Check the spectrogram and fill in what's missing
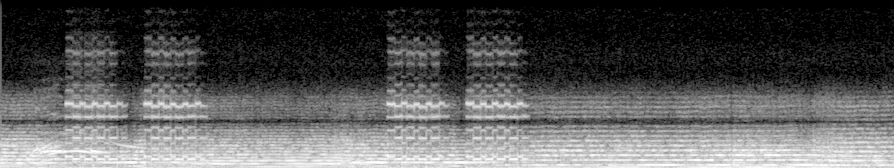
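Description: A mobile phone ringtone chirps in two pairs of short, bright electronic bursts over steady background music in a Hindi film scene.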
